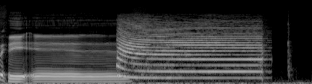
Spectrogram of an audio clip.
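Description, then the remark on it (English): A loud, sustained air horn blares for over two seconds, its pitch jumping higher partway through before cutting off abruptly, with a faint click after. “It's air horn, actually.”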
